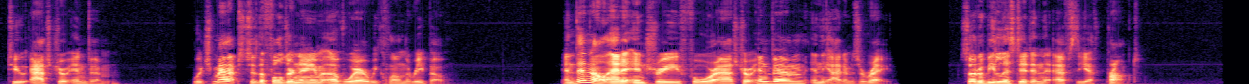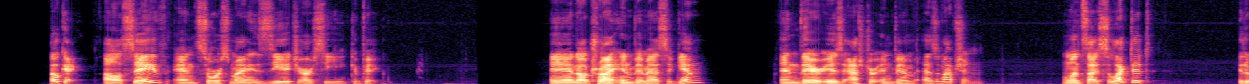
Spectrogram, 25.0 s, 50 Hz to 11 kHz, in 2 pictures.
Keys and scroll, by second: 0.0-2.4 typing, 4.4 Escape, 6.0 j, 7.4-11.0 typing, 11.1 Escape, 13.2 Escape, 13.3-14.7 typing, 23.5 Return.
